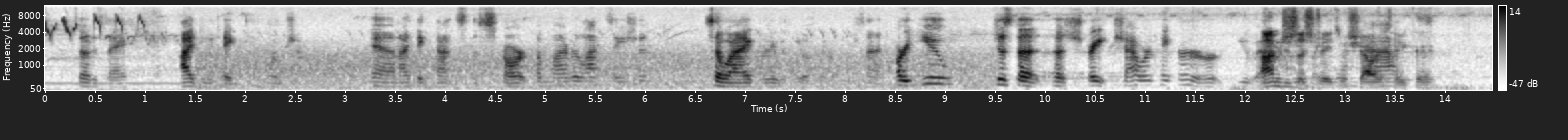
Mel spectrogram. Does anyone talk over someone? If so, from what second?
12.1 s

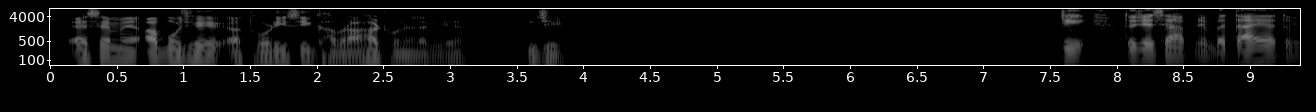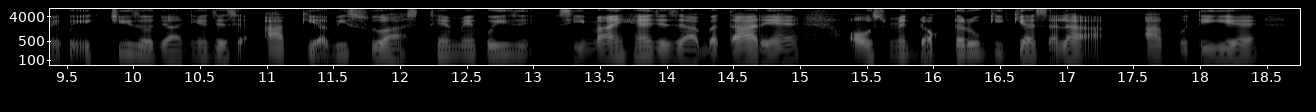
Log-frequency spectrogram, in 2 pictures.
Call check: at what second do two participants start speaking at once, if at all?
none

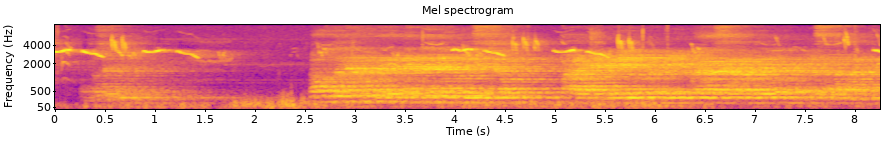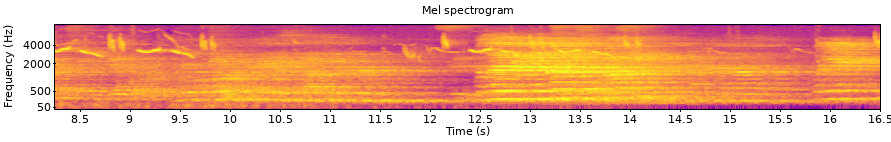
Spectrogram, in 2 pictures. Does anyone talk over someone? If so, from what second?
9.4 s

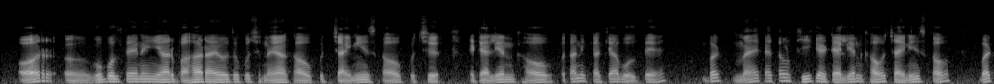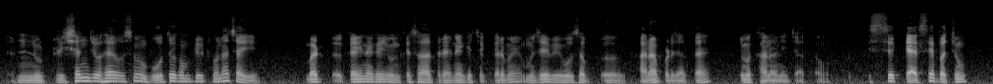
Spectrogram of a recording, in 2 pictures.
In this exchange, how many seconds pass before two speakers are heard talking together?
none

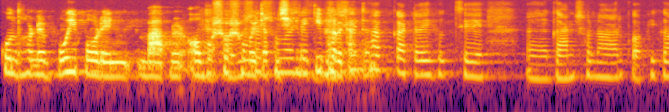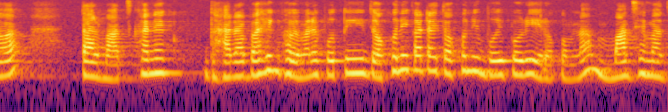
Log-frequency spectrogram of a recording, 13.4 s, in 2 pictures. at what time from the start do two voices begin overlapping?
2.0 s

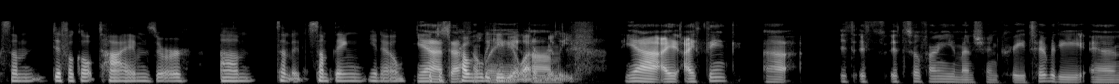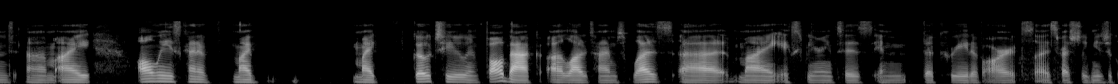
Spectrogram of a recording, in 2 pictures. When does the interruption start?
4.2 s

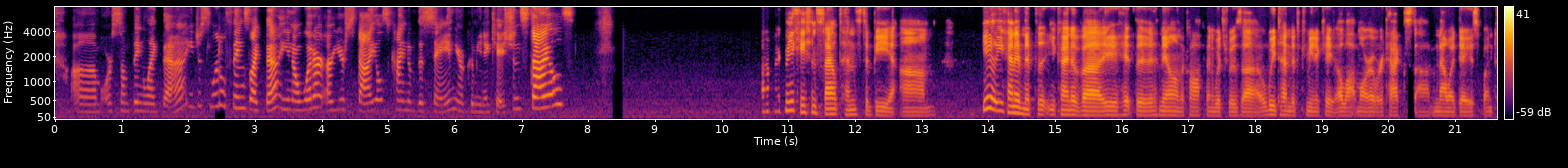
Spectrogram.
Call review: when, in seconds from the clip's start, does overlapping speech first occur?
none

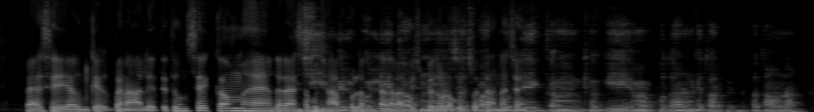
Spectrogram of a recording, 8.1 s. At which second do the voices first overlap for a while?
2.9 s

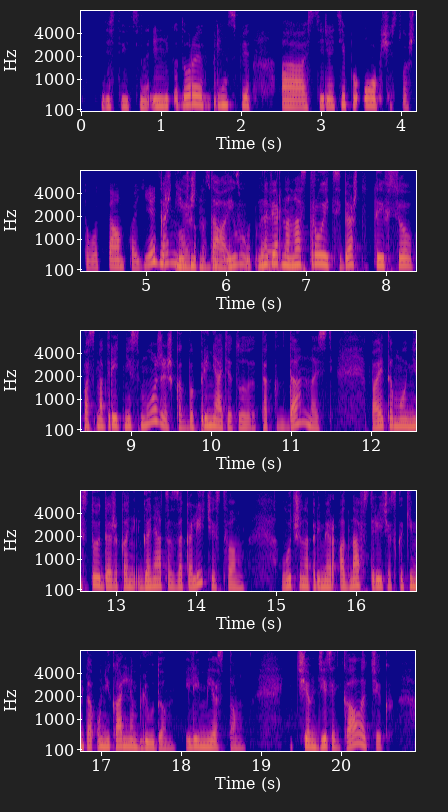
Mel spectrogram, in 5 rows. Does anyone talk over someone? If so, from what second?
5.2 s

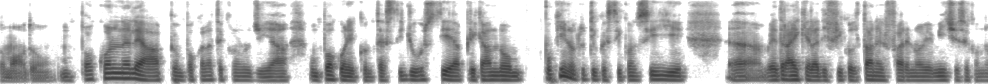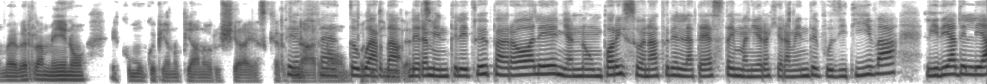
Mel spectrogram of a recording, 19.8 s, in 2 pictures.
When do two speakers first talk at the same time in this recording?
12.7 s

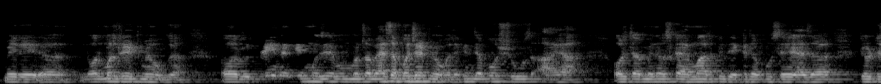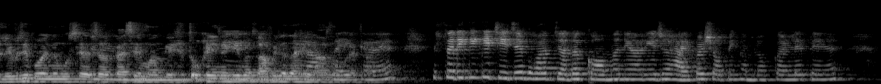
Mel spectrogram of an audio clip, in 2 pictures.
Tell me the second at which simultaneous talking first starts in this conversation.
9.7 s

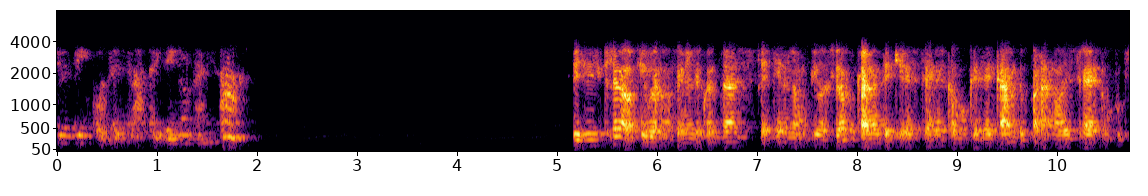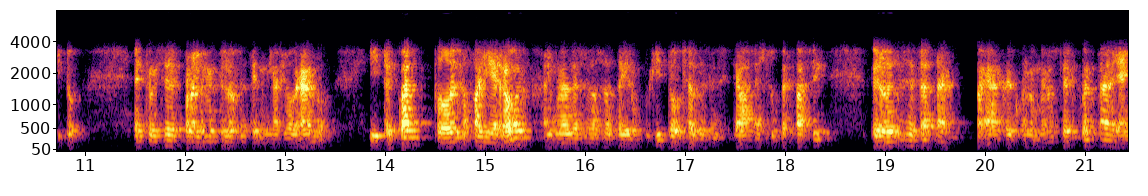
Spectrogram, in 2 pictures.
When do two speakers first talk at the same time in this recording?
none

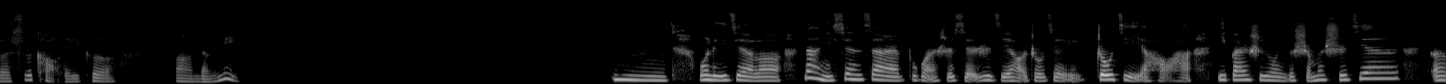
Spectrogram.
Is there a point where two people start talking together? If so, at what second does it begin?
none

